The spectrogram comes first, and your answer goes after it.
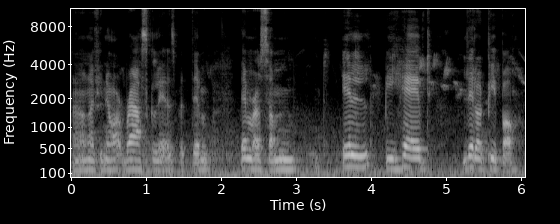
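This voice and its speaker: A woman's voice: sits low, little pitch movement, normal speed, creaky, slight background noise. A woman reading a picture book aloud to children playfully, with folksy, chatty asides. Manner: folksy, informal grammar. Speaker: storybook reader for children.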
